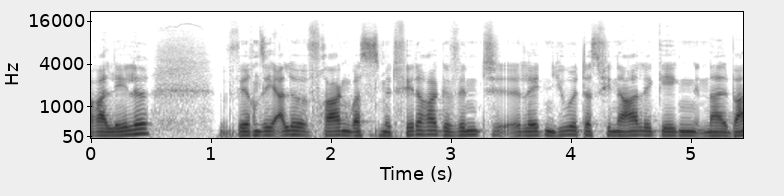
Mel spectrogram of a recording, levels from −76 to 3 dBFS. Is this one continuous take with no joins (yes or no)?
yes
